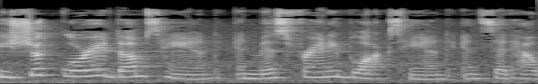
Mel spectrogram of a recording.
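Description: Someone reads aloud in a natural voice, with lively intonation.

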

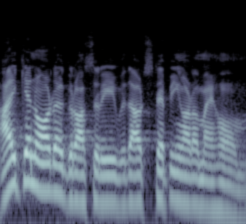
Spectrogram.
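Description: A man speaks at a fast pace. His intonation is lively. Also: medium pitch for a man.

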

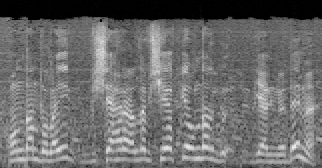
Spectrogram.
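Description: Speaking at a fairly quick pace with lively intonation, a man is heard in a dry sound with no echo over light background noise. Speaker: passerby. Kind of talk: street interview. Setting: outdoors. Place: street. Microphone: handheld.

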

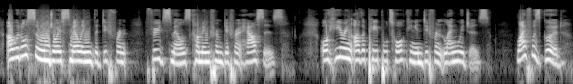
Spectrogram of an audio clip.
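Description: Speaking at a fairly slow pace, a woman with an Australian accent has a fairly high pitch and ordinary pitch variation. Her tone is dark and mellow. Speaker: blind singer. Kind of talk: prepared speech. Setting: stage with audience.

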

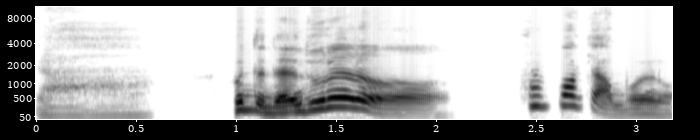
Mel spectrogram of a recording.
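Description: With a Gyeongsang accent, a man is heard in a very clean recording with a silent background and a dry, close sound with no echo. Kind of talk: casual banter between friends.

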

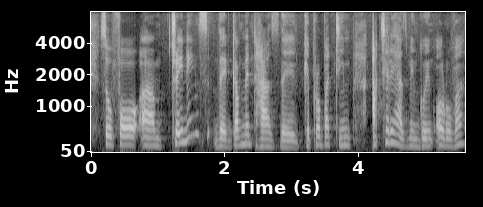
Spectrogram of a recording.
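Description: A woman's fairly low voice with lively intonation and a Kenyan accent. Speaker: leather goods entrepreneur; guest. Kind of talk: TV panel discussion. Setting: TV studio. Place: studio. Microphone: lapel.

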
